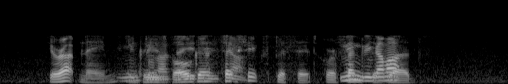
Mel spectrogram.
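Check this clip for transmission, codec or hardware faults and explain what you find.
No transmission, codec or hardware faults are heard here.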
